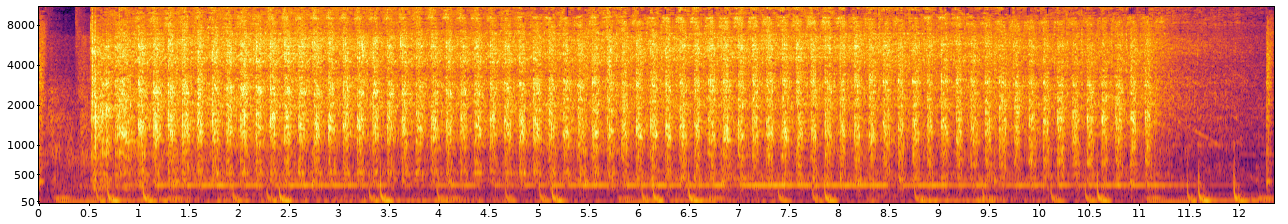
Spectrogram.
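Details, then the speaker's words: Nissan 240SX S13 with a swapped-in JDM SR20 engine, cranking after the oil pan was flattened and refilled to fix a no-oil-pressure problem: even starter churning about 3.5 beats per second with a steady whine; oil pressure built almost instantly. "Moment of truth. Let's see if this thing will build oil pressure."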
